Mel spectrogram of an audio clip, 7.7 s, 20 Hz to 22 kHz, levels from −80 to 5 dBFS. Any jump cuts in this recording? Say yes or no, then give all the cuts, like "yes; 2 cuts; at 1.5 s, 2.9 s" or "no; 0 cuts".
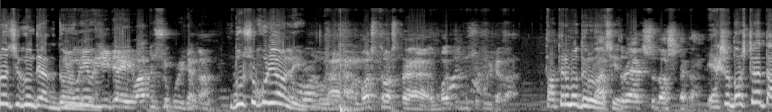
yes; 2 cuts; at 1.5 s, 5.2 s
